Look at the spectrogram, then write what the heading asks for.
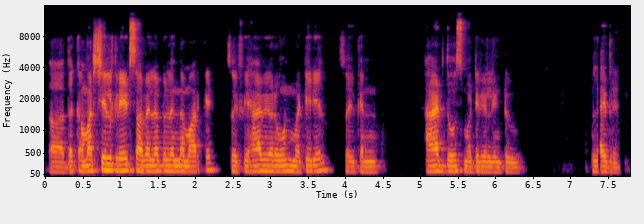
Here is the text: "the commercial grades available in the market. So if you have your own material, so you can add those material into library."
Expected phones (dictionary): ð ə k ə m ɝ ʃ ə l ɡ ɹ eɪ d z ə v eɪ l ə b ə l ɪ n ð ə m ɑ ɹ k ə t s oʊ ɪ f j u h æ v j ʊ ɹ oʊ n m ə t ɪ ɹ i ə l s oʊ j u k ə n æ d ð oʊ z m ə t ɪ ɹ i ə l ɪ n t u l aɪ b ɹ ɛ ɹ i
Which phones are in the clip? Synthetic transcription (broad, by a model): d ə k ə m ɝ ʃ ə l ɡ ɹ eɪ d s ə v eɪ l ə b ə l ɪ n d ə m ɑ ɹ k ə t s oʊ ɪ f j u h æ v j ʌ ɹ oʊ n m ə t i ɹ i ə l s oʊ j u k ə n æ d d oʊ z m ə t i ɹ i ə l ɪ n t u l aɪ b ɹ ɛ ɹ i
